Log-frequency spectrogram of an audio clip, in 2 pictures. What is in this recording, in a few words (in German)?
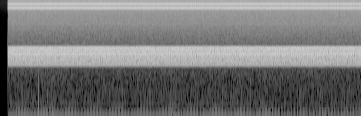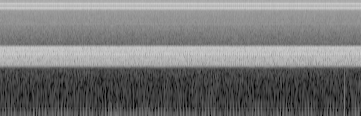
CQ Ruf FreeDV Modulation; SN-Vergleich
